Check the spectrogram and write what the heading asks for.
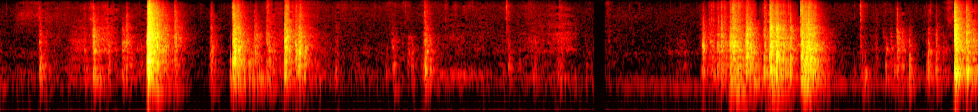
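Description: Hollow plastic knocks and clatter from a child's toy basketball hoop, its plastic basket piece pulled off, knocked about and bumped along the floor. A loud knock about a second and a half in, two more around two and three seconds, then a run of clattering knocks near the end.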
